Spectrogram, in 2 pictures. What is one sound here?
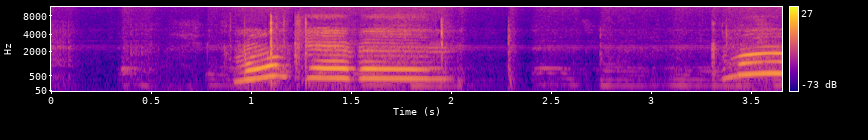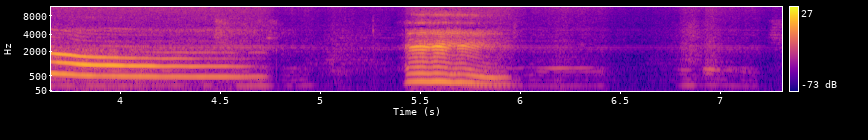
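A baby squeals and babbles.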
